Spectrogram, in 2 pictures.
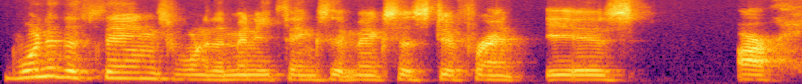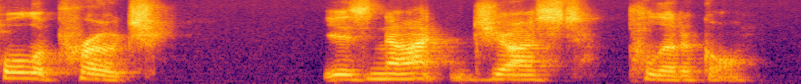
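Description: A plain, everyday voice with ordinary pitch variation goes along at a fairly slow pace. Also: woman. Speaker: party official and media trainer. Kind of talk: interview.

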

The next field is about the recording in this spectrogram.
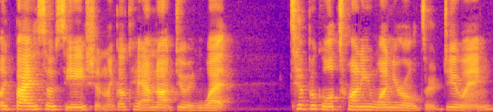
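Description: The woman's tone is animated. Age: 20s. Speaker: podcast host. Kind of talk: casual solo podcast monologue.

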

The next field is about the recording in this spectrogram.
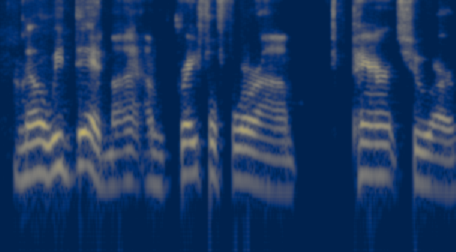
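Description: A man with an American accent has a plain, everyday voice, a fairly high pitch and fairly even intonation. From western Pennsylvania. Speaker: high school basketball coach. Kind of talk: interview.

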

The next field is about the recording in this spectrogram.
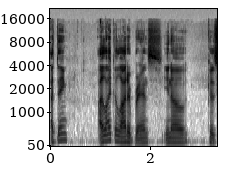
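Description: A plain, everyday voice: a man with an American accent, medium pitch, ordinary pitch variation and a moderate pace. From Chicago area. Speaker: college student. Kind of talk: casual chat.

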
